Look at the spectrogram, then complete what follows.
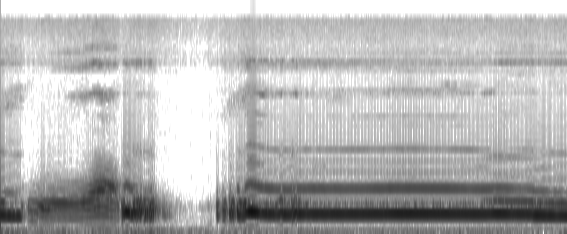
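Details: Spotted dove, puter pelung type, cooing at length as a lure for other birds. A quavering rising phrase gives way to a brief silence, then a single very long even coo holding for over three seconds.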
